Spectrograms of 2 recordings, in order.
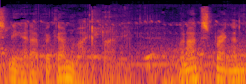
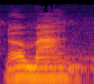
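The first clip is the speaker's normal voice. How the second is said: Virgil's reply; 6 semitones higher than usual. Acted. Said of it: "he answered".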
